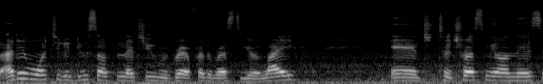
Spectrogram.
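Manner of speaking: plain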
